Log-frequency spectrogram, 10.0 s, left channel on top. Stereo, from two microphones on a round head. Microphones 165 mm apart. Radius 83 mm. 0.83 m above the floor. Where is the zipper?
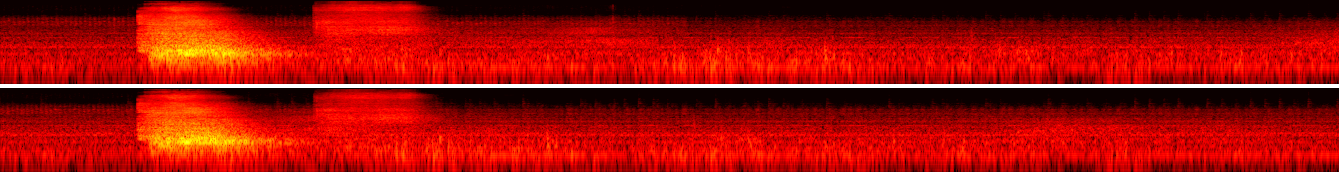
5° left (ahead or behind), 1.0 m.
